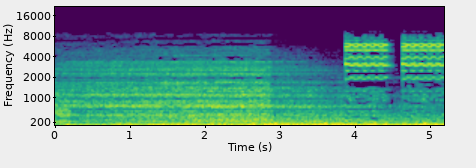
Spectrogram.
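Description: A telephone rings urgently in two rapid, shrill bursts near the end, after a low, steady rumble.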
